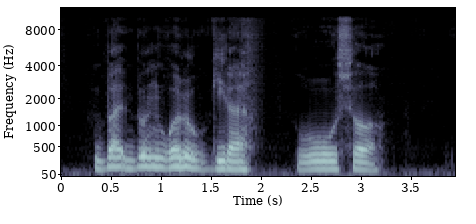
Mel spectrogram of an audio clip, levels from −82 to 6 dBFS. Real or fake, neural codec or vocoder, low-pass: fake; autoencoder, 22.05 kHz, a latent of 192 numbers a frame, VITS, trained on many speakers; 9.9 kHz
